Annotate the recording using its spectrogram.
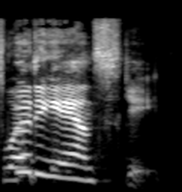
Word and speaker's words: Budiansky: And let's see, we got, and this is one we were talking about, Bob Budiansky, if I'm saying that right. – I think it's Budiansky.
